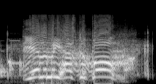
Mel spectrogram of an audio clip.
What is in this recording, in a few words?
bomb lost, UK; Voiceovers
